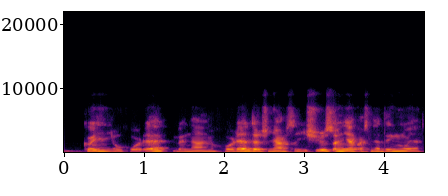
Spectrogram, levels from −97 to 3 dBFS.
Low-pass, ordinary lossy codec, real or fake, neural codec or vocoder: 7.2 kHz; Opus, 24 kbps; fake; codec, 16 kHz, 4 kbps, X-Codec, HuBERT features, trained on LibriSpeech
